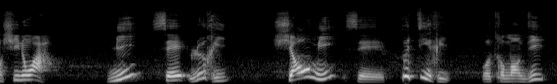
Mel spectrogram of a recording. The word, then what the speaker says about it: Xiaomi: de smartphones en 2021 x en pis se prononce comme ch en français qui signifie petit an chinois me c'est le riz shiomi c'est petit riz autrement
